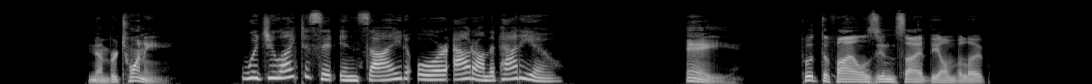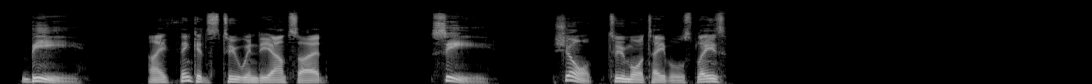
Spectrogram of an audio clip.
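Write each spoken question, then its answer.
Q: Would you like to sit inside or out on the patio?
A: B: I think it's too windy outside.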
